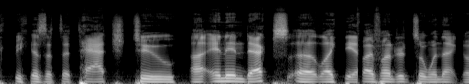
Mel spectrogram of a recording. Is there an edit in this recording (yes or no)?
yes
